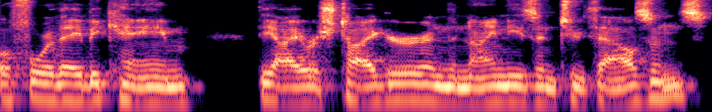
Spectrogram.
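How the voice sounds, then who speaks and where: With a Southern US accent, a man speaks with ordinary pitch variation. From US South, North Carolina. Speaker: philosopher and writer. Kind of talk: interview. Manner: hesitant, with fillers.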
